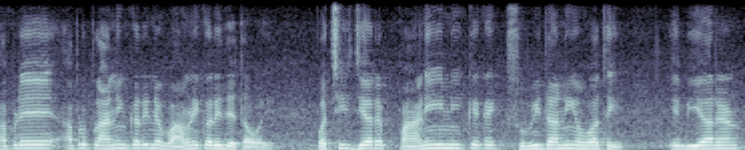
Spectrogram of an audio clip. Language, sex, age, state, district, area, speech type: Gujarati, male, 45-60, Gujarat, Valsad, rural, spontaneous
